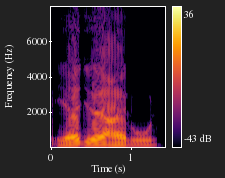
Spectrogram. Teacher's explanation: Jim ada bacaan Qalqalah yaitu huruf jimnya memantul maka dipantulkan huruf jimnya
